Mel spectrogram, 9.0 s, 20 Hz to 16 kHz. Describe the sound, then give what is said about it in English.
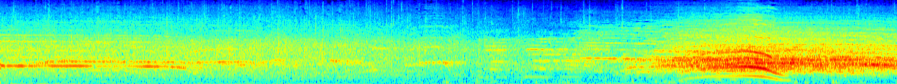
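A live crowd applauds steadily with whoops and cheers as White House Press Secretary Jen Psaki is welcomed to the stage, the clapping swelling louder toward the end as excited voices shout over it. “You have some fans. That may be my team. I gave them like $100 each to cheer aloud.”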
